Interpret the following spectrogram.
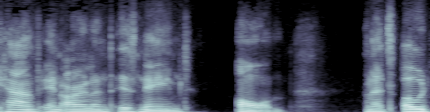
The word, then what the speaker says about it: Ogham: script that we have in Ireland is named om and that's OG g h a m om it's not aam and I can understand how people might mispronounce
